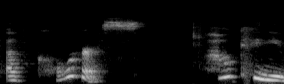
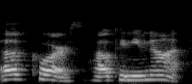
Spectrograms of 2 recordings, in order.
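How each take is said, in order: First: It is said with great passion. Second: It is said in a flat, ordinary way.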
